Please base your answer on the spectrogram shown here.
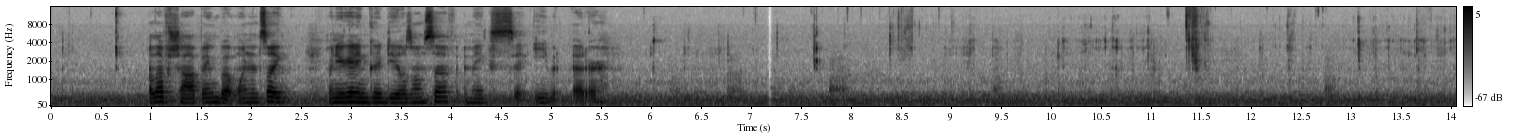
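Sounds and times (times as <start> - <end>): low background hum: 0.0 - 14.0
person chewing food: 5.9 - 14.0.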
